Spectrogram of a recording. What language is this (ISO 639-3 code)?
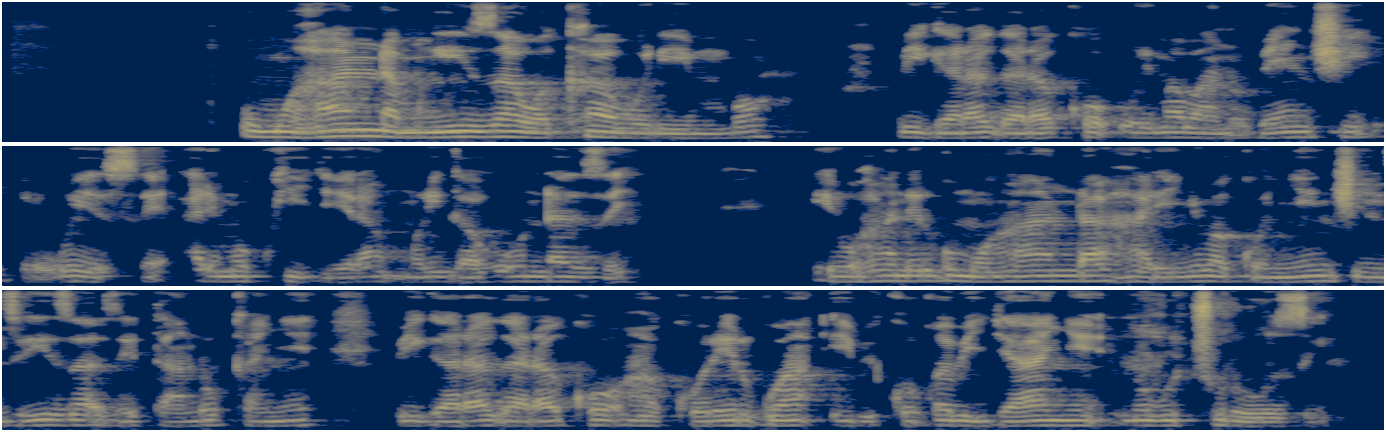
kin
